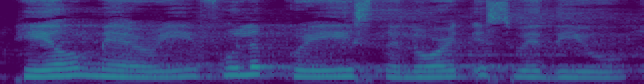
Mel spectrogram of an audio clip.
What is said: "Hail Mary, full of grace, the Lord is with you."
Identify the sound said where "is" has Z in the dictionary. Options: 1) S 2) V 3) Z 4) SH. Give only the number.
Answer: 1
